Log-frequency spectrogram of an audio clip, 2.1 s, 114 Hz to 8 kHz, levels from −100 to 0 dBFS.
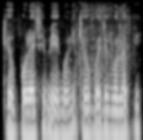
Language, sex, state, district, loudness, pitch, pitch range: Bengali, male, West Bengal, North 24 Parganas, -20 LUFS, 135 Hz, 130-155 Hz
